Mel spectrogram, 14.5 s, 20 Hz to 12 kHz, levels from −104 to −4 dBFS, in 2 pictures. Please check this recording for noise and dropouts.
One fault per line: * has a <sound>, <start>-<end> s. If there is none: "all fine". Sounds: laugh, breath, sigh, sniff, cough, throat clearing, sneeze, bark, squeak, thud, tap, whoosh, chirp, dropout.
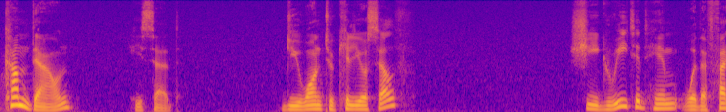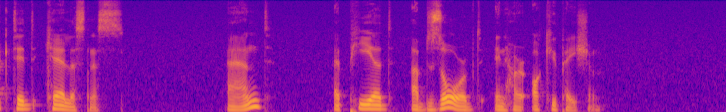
all fine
